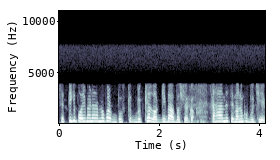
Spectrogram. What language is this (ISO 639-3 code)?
ori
